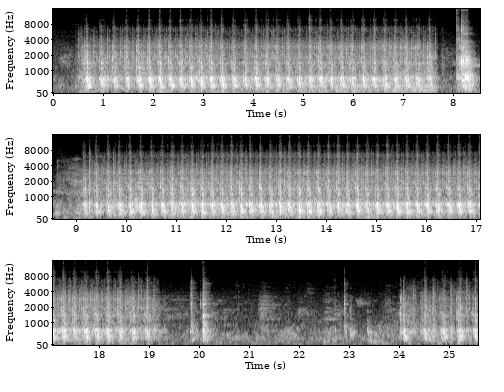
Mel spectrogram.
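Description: A sewing machine stitches a kameez sleeve seam from cuff to underarm in two long, loud continuous runs separated by a short pause, then stops, with brief clicks and handling noises afterward.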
